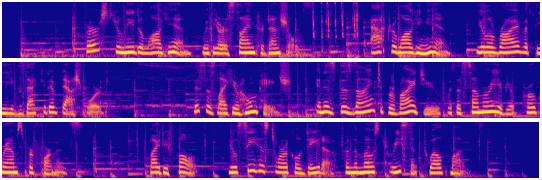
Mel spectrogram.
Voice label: Explainer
